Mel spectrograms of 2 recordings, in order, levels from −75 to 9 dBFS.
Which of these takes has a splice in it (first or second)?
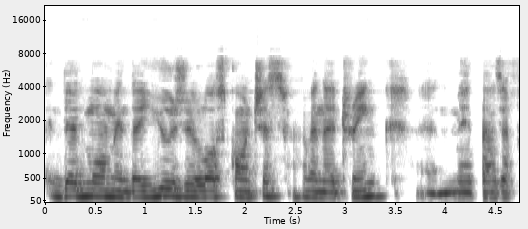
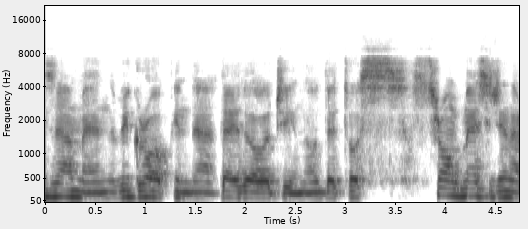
second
